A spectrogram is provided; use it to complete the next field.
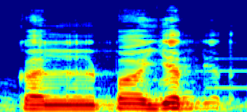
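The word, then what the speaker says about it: कल्पयत्: कल्पयत, कल्पयत नहीं, कल्प, कल्पयत। और तकार पर हलंत है तो वहीं रुक जाएंगे, कल्पयत। अगर हलंत नहीं होता तो क्या बोलते, कल्पयत ऐसा। लेकिन अभी क्या बोलेंगे, कल्पयत ऐसा।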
